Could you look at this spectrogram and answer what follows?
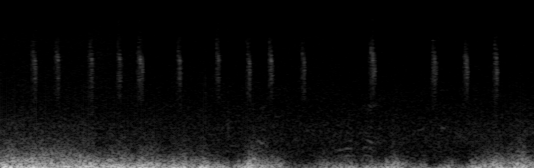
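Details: One of a pair of stonechats gives sharp, clicking tchak calls, like two pebbles knocked together, several times a second over a heavy low rumble of wind or distant traffic.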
